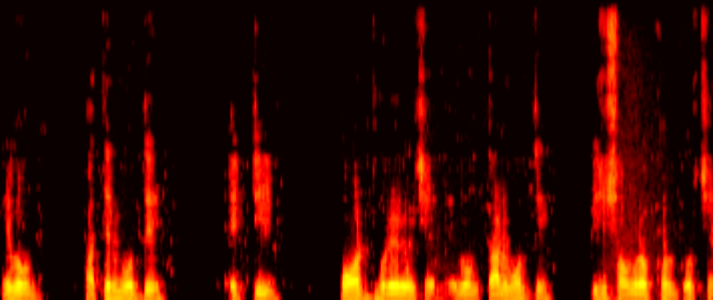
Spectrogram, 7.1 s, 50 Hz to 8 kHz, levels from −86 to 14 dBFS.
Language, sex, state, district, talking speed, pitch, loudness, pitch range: Bengali, male, West Bengal, Jhargram, 120 wpm, 140 Hz, -19 LUFS, 125-165 Hz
